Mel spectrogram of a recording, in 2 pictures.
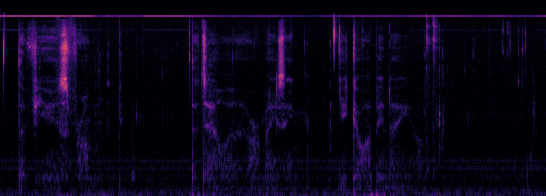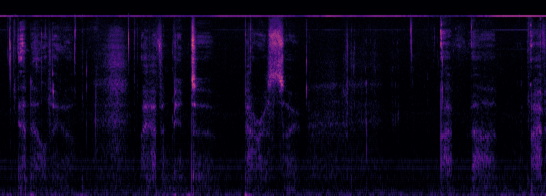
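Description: Close-miked chewing and crunching of popcorn in the mouth, in short irregular bursts.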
